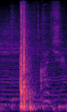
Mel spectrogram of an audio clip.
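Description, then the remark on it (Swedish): A single heavy, loud thud as a man falls off a chair and lands on the floor, while the ladder of an opened ceiling hatch swings down and hits the floor beside him, with a short rattling tail, then fading into quiet room tone. “Han faller av stolen och landar med en duns i golvet.”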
